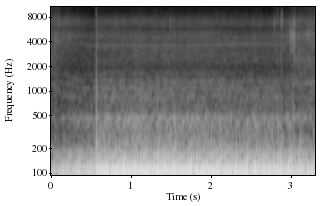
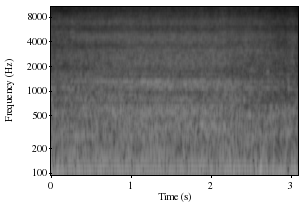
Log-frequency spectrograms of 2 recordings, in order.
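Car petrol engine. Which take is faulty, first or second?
first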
